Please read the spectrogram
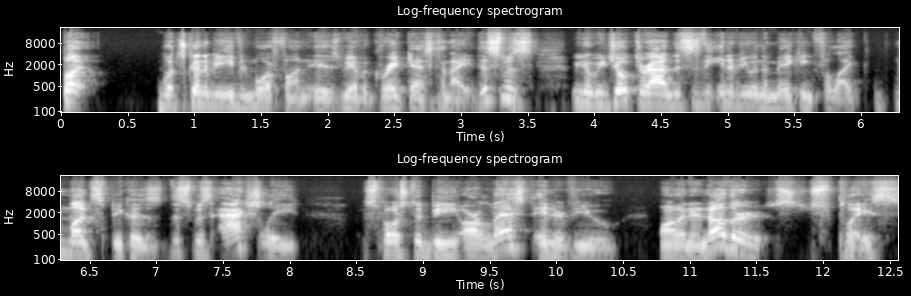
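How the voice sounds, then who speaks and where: A man's fairly high voice with a strong New York accent, fairly quick and with lively intonation, in a very clean recording with a silent background. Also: big swings in loudness. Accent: thick New York. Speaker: talk show host. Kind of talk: casual chat. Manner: halting, many fillers and repeats.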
